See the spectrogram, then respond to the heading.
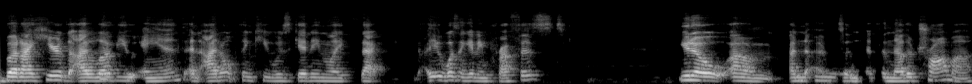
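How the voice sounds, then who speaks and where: A woman with an American accent, a normal speaking voice, fairly low pitch, fairly even intonation, and a moderate pace. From US Midwest (Indiana). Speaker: parent guest. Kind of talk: casual chat.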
